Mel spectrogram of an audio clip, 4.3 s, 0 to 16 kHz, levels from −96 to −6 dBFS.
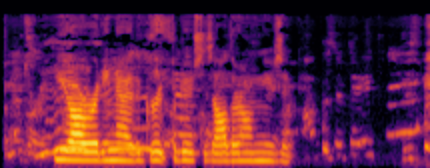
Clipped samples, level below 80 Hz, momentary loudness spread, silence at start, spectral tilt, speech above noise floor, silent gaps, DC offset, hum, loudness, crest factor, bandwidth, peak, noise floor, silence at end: under 0.1%; -68 dBFS; 26 LU; 0.05 s; -5.5 dB/octave; 24 dB; none; under 0.1%; none; -20 LUFS; 22 dB; 11.5 kHz; 0 dBFS; -45 dBFS; 0 s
